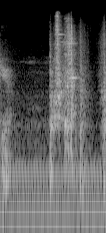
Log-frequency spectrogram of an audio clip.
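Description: Sword-stab sound effect playing from the episode: a short, sharp metallic scrape and clink of a blade about a second in, lasting under a second.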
